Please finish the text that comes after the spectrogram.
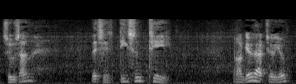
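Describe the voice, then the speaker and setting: An actor playing a proud, touchy middle-aged signalman father in a radio drama, gruff and lecturing. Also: medium pitch, animated, takes it slowly, a bit bright, slight background noise. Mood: fond, firm. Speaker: railway signalman in a radio play. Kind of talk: naturalistic radio drama acting.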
